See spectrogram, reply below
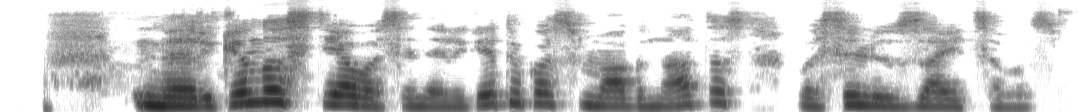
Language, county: Lithuanian, Klaipėda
